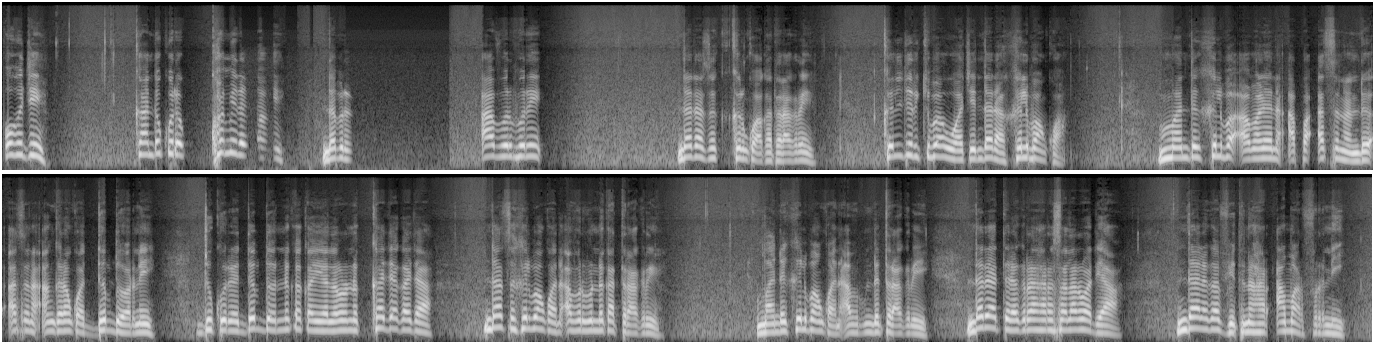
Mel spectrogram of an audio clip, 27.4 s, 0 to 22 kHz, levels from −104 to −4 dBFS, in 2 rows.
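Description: Throughout the speech, the gain pumps with a swing of roughly 25 dB. That is gain pumping, most likely from input gain set far too high with a fast limiter clamping down on every peak, which squashes loud and soft parts together. The room noise sits about 45 dB below the speech.

From 2.39 to 3.14 s there is repeated packet loss, giving choppy, robotic sound. Four gaps open over this span, the longest 160 ms, and each is patched by stretching the preceding sound. About 440 ms is filled this way, some 59% of the stretch, so pieces of the speech are missing.

From 3.43 to 4.50 s comes a long network dropout, the likely cause of the 1.04 s of lost audio. The whole gap is covered by concealment continuing the last sound as a fading buzz or hiss rather than falling silent. The speech then resumes without the lost portion.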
